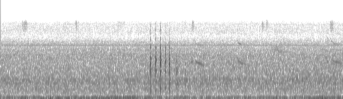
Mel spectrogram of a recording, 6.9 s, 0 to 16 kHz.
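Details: On 27 February 2021, a northern royal albatross on its nest gives a short, harsh burst of five or six rapid, rasping pulses to defend its chick, over a steady rumble of wind.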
